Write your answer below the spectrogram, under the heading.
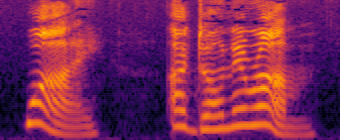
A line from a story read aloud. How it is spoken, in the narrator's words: exclaimed Mother Fisher in surprise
